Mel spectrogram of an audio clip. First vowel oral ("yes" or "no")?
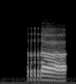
yes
